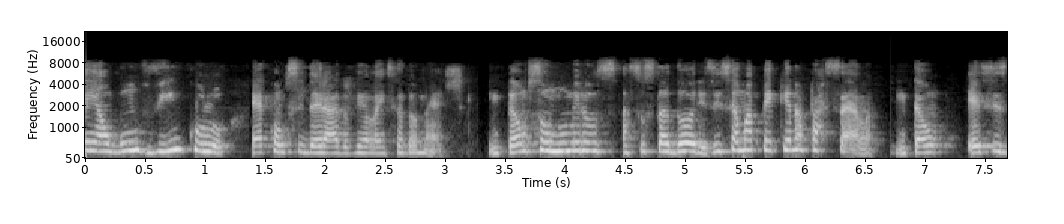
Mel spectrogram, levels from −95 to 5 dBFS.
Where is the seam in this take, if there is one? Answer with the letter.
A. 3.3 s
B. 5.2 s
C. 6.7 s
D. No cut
D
